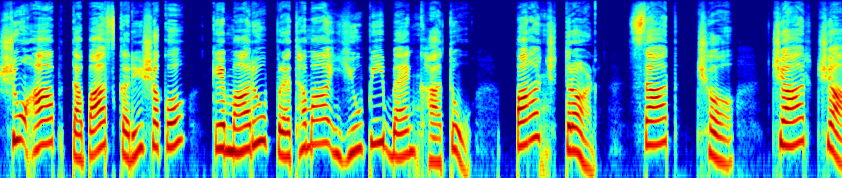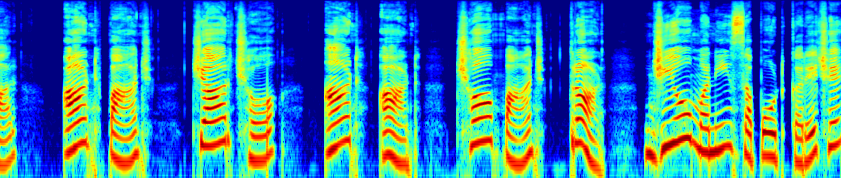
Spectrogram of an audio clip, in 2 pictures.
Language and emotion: Gujarati, neutral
